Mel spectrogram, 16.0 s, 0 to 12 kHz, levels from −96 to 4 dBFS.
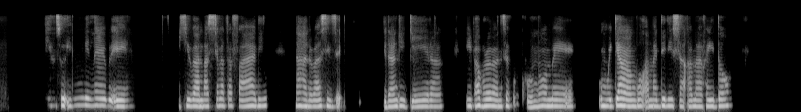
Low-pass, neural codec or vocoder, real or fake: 7.2 kHz; codec, 16 kHz, 2 kbps, X-Codec, HuBERT features, trained on balanced general audio; fake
